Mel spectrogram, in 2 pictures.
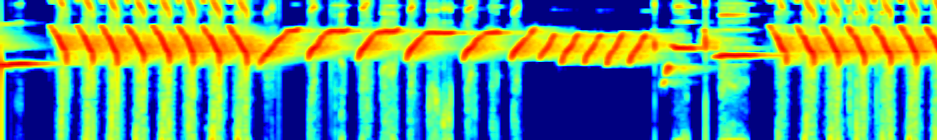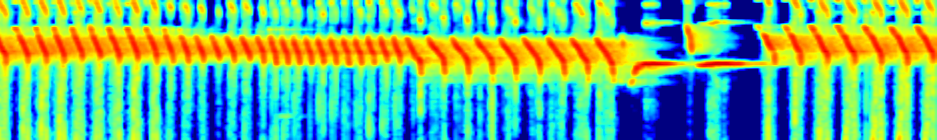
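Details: Canary singing on a training recording intended to teach and stimulate young canaries; long unbroken rolling trills that descend in steps, briefly interrupted by a whistled note, then resuming with fast high rolls.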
